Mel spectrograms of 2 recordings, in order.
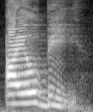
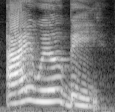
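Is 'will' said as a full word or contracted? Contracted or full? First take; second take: contracted; full. First: I and will are joined into one syllable. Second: Will is said as a separate full word.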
